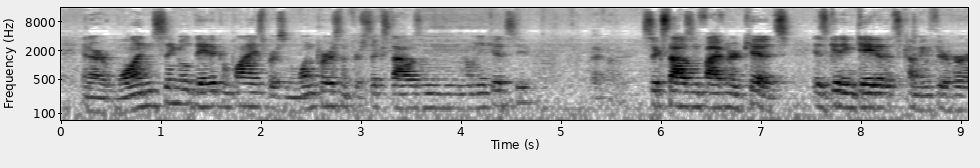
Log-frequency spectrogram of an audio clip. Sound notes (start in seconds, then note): 5.0 man speaking softly off microphone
